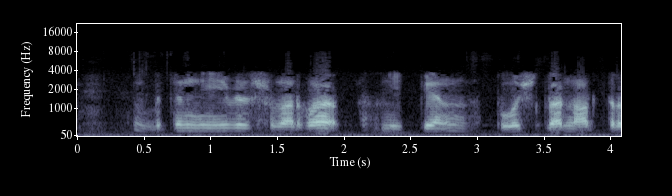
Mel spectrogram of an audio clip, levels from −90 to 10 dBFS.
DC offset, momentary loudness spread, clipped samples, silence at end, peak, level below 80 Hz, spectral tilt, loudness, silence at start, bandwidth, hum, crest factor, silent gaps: under 0.1%; 17 LU; under 0.1%; 0 s; -4 dBFS; -56 dBFS; -6 dB/octave; -23 LUFS; 0.4 s; 6.2 kHz; none; 20 dB; none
